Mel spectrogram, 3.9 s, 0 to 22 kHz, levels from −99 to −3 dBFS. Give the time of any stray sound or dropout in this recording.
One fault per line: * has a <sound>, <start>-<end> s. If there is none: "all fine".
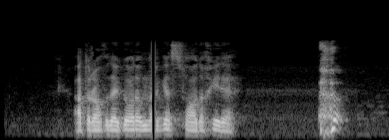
* has a dropout, 1.5-1.5 s
* has a cough, 3.2-3.5 s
